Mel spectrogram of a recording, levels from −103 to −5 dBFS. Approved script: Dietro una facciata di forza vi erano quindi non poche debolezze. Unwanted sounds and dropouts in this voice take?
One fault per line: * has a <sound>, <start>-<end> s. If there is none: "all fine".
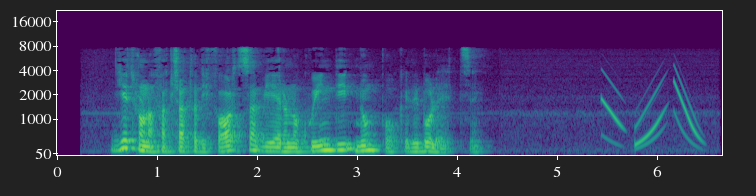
* has a chirp, 5.4-6.5 s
